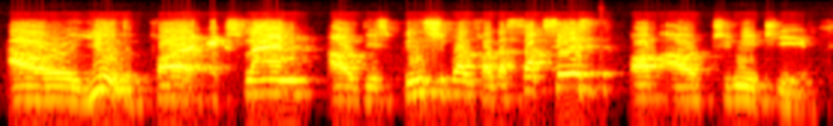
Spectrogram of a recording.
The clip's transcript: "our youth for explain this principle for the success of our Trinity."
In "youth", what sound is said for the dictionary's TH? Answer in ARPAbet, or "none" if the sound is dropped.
T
